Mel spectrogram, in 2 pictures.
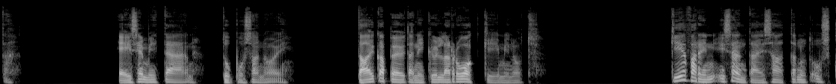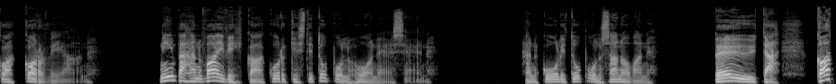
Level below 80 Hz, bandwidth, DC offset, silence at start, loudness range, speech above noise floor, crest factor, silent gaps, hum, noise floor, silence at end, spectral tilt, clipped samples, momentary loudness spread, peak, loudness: -54 dBFS; 16 kHz; under 0.1%; 0 s; 4 LU; over 67 dB; 24 dB; none; none; under -90 dBFS; 0.05 s; -5 dB/octave; under 0.1%; 15 LU; 0 dBFS; -23 LUFS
